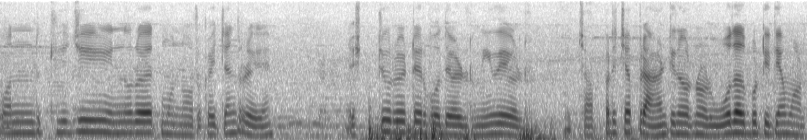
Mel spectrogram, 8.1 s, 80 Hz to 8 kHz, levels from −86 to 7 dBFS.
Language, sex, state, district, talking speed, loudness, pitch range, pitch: Kannada, male, Karnataka, Raichur, 155 wpm, -21 LUFS, 155-185 Hz, 170 Hz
